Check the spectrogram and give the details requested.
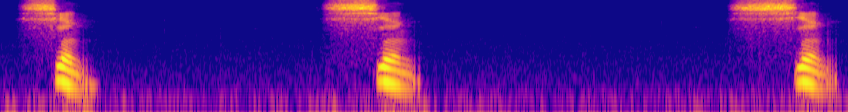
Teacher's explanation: And again, this xi sounds like xi, and you're smiling when you're pronouncing the e. So it's kind of like saying the word sheep, smiling, sheep, but instead of a p on the end, it's an ng on the end.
